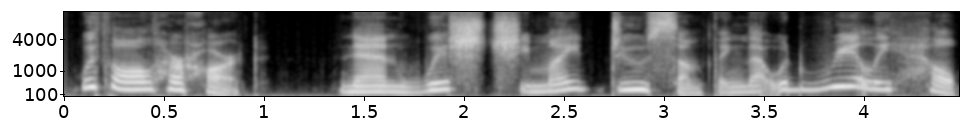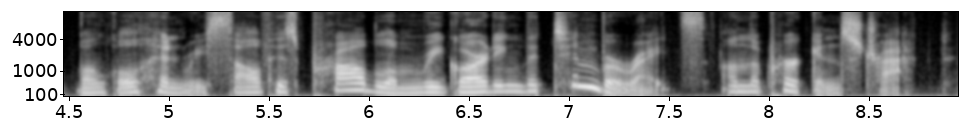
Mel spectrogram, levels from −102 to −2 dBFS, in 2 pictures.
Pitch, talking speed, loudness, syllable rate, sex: 200 Hz, 180 wpm, -18 LUFS, 4.5 syllables/s, female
